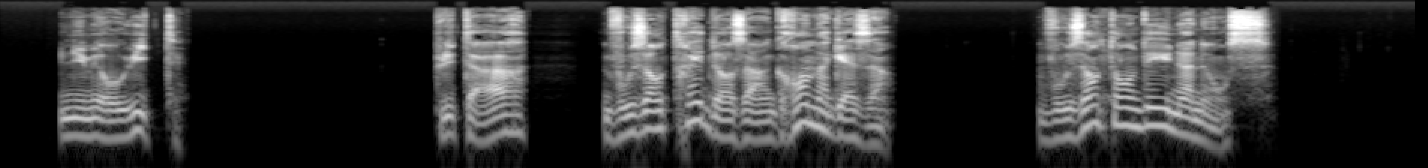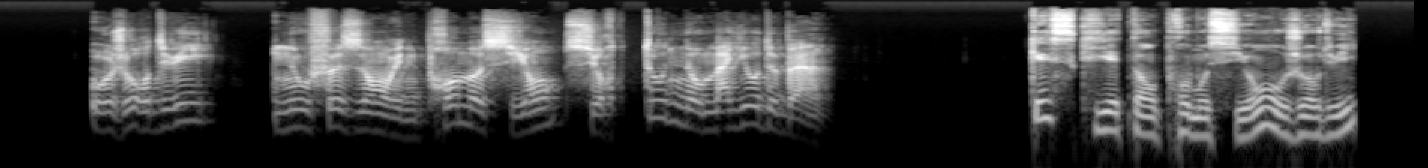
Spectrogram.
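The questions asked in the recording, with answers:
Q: Qu'est-ce qui est en promotion aujourd'hui?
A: Les maillots de bain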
